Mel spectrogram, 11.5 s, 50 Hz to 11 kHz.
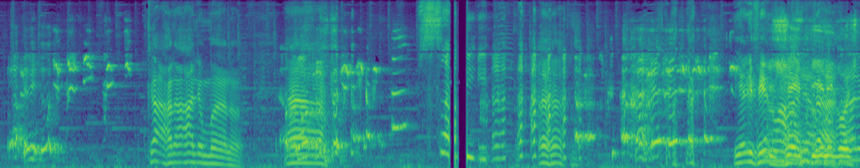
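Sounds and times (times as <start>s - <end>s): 
bird squawking: 0.0s - 2.6s, 3.7s - 5.5s, 8.8s - 11.0s
laughter: 0.1s - 1.6s, 3.7s - 5.5s, 6.2s - 11.4s
speech: 0.3s - 1.0s, 2.0s - 4.6s, 5.9s - 7.8s, 9.2s - 11.4s.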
